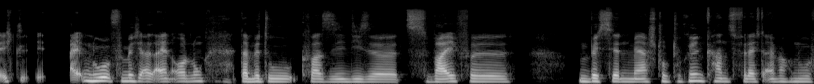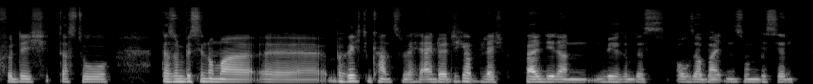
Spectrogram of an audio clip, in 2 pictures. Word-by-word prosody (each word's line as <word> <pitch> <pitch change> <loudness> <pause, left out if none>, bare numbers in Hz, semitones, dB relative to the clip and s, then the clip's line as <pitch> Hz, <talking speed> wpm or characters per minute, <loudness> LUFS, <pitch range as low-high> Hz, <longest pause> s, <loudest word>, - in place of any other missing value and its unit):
ich - - -1
gl - - -9
i - - -9 0.2
ei - - +3
nur 160 0 +7
für 150 - -6
mich 150 -1 +3
als 135 - +3
Einordnung, 140 +2 +1 0.3
damit 135 0 +4
du 135 -1 +1
quasi 125 -1 0
diese 120 -2 +1
Zweifel 130 0 +2 0.6
'n 135 -2 0
bisschen 140 -2 +3
mehr 130 0 +3
strukturieren 140 +4 0
kannst, 140 -3 -2
vielleicht 130 -2 0
einfach 130 0 -2
nur 130 -1 -2
für 130 0 -4
dich, 125 0 -4
dass 125 0 -6
du 120 -1 -3 0.5
da 130 - +1
so 130 - +1
'n 130 - +3
bisschen 135 0 0
noch 130 - +3
mal, 115 -2 -1
äh, - - -12
berichten 140 0 0
kannst, 125 -3 -4
vielleicht 115 0 -6
eindeutiger 120 +3 0
vielleicht 120 -3 -5 0.2
fallen 120 +1 +4
dir 125 0 +3
dann 115 -2 -1
während 120 -1 -3
des 120 0 -9
Ausarbeitens 120 -1 -3
so 120 - -6
'n 115 - -1
bisschen 120 -1 -7
125 Hz, 175 wpm, -24 LUFS, 120-135 Hz, 0.6 s, nur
